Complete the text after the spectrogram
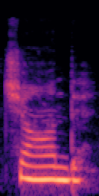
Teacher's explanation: चंद्रबिंदु लगा हुआ है, दंग नहीं है। अनुनासिक ध्वनि में नाक और मुंह दोनों का प्रयोग किया जाता है।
